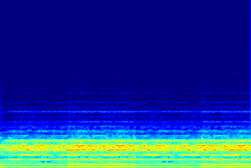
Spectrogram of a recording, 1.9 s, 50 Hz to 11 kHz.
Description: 87 DRONE  -L.wav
